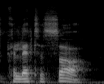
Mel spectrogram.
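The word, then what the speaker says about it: Ćaleta-Car: Our listeners and viewers last night sort of convinced us that it was Coletta Sarr.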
